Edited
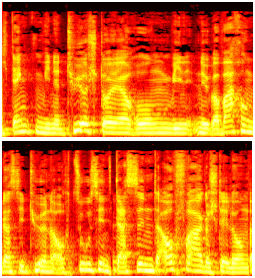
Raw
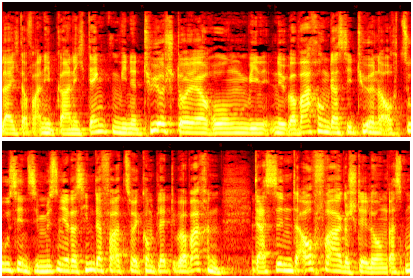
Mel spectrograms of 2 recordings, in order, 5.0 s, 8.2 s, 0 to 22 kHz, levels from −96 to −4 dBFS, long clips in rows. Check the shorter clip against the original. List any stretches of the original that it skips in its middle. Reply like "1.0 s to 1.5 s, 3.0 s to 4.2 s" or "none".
4.4 s to 6.6 s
